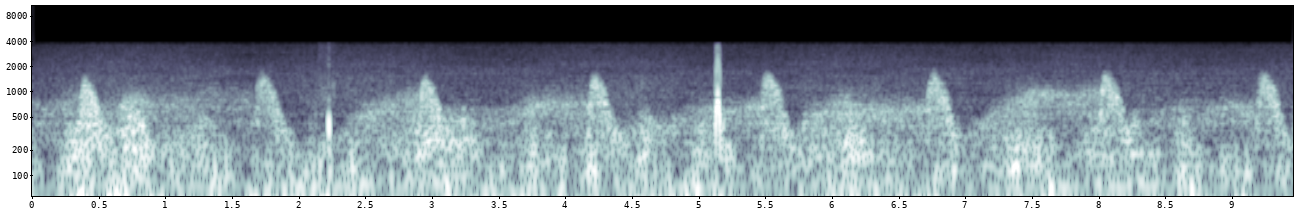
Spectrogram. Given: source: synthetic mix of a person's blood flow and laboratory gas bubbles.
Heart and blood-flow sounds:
Doppler ultrasound of blood flow; subclavian vein
2.15-2.27 s: bubbles
5.09-5.28 s: bubbles
From the record:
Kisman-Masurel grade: 123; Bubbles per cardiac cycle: 1 to 2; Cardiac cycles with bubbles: 10 to 50%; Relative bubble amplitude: loud (0.450 to 0.775); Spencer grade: 2 (many but less than half of the cardiac periods contain bubble signals, singularly or in groups); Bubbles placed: anywhere in the cardiac cycle

